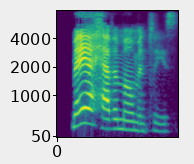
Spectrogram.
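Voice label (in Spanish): Voice Acting, es, female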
